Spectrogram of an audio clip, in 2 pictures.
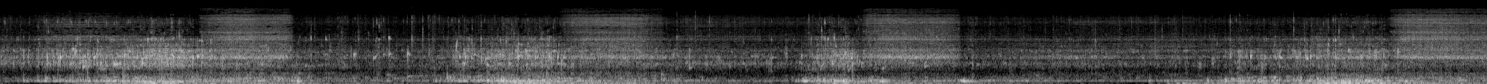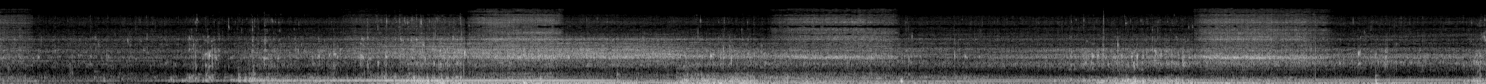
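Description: Scuba breathing heard from underwater: bursts of exhaled regulator bubbles about every three to four seconds over a steady rush of water. A low steady hum joins about halfway through.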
